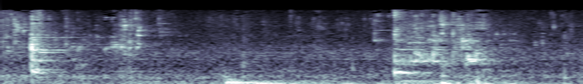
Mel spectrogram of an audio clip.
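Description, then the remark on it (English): Water splashes and trickles briefly as a drinking glass is rinsed, with a few wet drips and sloshes over about two seconds, moderately quiet and with no one talking. “Did you get a rinse on your glass so you don't have sour passion fruit That's in there?”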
